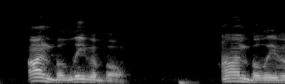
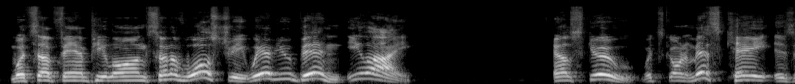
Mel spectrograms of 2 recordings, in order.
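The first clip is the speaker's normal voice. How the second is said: loud, high excited shout-out; calling out greetings; 6 semitones higher, 6 dB louder than usual. Real, not acted. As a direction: hail each arrival like long-lost family, loudly. Calls out greetings to arriving viewers.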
